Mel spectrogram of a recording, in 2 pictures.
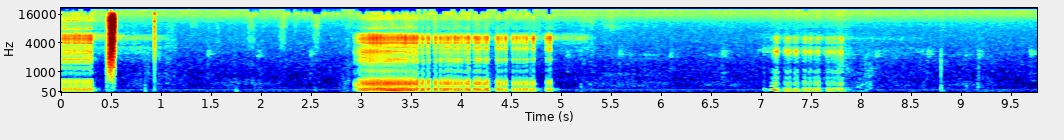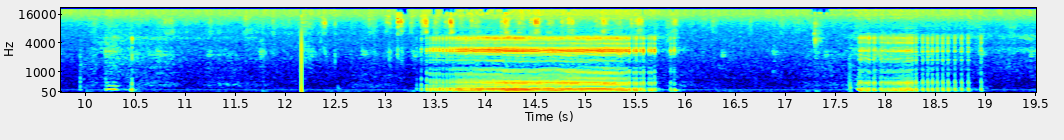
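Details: At night on a couch, a Golden Retriever being cuddled and scratched beneath his ears gives deep, rumbling snort-like groans in bursts of a few seconds, with quiet gaps between.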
